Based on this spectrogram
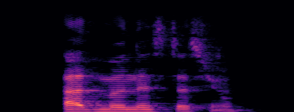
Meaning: admonition
- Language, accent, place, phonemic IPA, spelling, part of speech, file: French, France, Lyon, /ad.mɔ.nɛs.ta.sjɔ̃/, admonestation, noun, LL-Q150 (fra)-admonestation.wav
